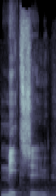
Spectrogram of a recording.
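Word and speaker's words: 滅: The blade has the character for slay, pronounced Metsu, which can also mean destruction in the Japanese language.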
